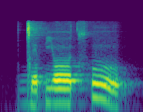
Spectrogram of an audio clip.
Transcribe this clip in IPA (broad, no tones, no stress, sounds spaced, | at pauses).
ɡ͡ǀ e p j oː t͡sʰ u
